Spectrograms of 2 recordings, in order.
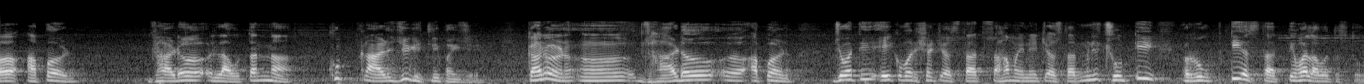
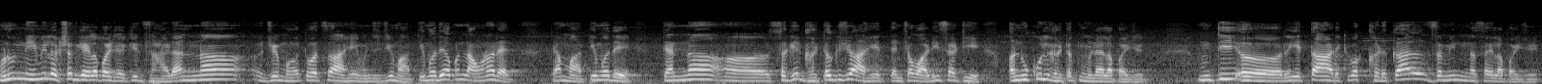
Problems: none marked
